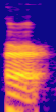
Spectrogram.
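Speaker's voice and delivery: held "er" with rounded lips; er sound demo. Shown as a demonstration. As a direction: sound out a long "er" for learners. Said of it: "It looks like this".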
